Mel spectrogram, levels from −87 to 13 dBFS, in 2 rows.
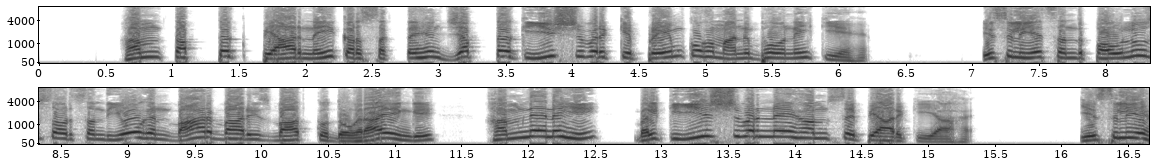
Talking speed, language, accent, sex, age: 140 wpm, English, Indian, male, 50-69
